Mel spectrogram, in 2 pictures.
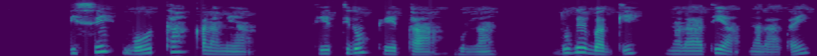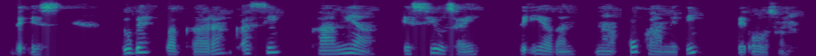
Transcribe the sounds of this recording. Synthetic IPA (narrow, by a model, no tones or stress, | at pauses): ʔɪsːɪbo̞ːt̪ːɐkʼɐlɐmɪjaː | t̪eːt̪ːɪd̪ɔke̞ːt̪ːaːbɔlːɐn | d̪ʊɡɛbɐɡːɪ | mɐlaːt̪ɪja̰mɐlaːt̪ɐj | d̪ɛʔeːs | d̪̥ʊɡɛb̥ɐɡːaːɾɐkʼɐsːɪ | kʰaːmɪjaː | ɛsːɪjoːsɐj | d̪̥ɛʔɪjaːɡɐnːaːʔʊkaːmɛt̪ɪ | d̪̥ɛʔo̞ːsɔnɐ̥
